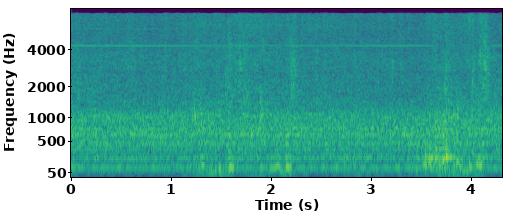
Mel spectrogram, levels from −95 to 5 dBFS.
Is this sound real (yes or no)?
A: yes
